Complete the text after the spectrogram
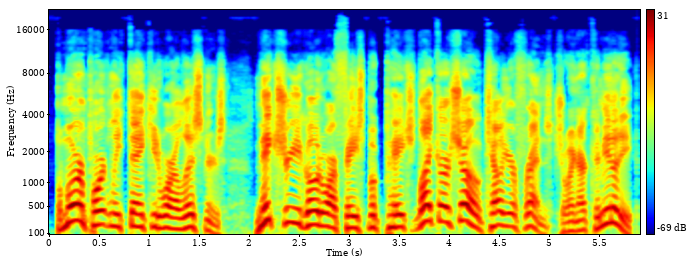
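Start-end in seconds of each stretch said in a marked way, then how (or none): none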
